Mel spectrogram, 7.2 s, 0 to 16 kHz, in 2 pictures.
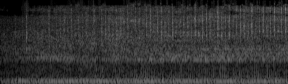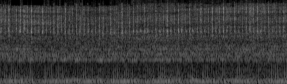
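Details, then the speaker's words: Ford Crown Victoria V8 at idle: deep burble with uneven puffing, ticking rasp from a bad exhaust leak on both sides; pipes not properly bolted up and hanging low. "because the car can sound way better than this man but I got an exhaust leak that's terrible on both sides i'ma let you guys hear"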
